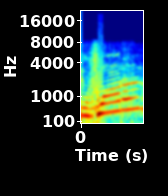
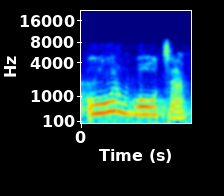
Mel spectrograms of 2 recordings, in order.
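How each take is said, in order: First: Loud American "water" with a sounded final r; emphatic American-accented "water". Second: British "water" with a crisp t and no final r; British-accented "water" as the alternative. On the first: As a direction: punch out "water" the American way, r on the end. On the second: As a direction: say the second "water" the British way, dropping the r. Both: Shown as a demonstration. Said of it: "specific accent. I can say water or water".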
